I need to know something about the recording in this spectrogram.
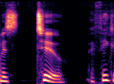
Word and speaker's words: Thu: hi my name is two i think it's that's how you say it it's t-h-u thu or two it's two i think two yeah two i love the podcast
